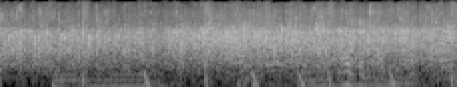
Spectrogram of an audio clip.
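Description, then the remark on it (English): A steady round of applause from an audience for a Herkimer college alumnus in both its Alumni Hall of Honor and Athletic Hall of Fame, dense and sustained clapping filling the whole stretch, with a low hum underneath and no voices breaking through. “So I think we owe him a round of applause.”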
